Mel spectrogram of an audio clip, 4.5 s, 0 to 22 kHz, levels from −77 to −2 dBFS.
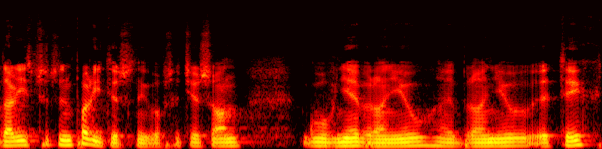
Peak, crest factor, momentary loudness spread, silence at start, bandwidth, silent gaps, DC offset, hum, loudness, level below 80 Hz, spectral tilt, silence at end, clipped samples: -8 dBFS; 18 dB; 8 LU; 0 s; 12 kHz; none; under 0.1%; none; -26 LUFS; -52 dBFS; -7.5 dB/octave; 0 s; under 0.1%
